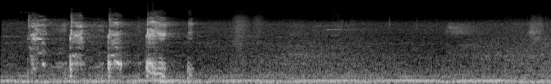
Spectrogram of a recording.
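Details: Animal named Duchess coughing very loudly while her young one, Destiny, seems worried: four loud, harsh coughs in quick succession over steady background engine hum; cough.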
